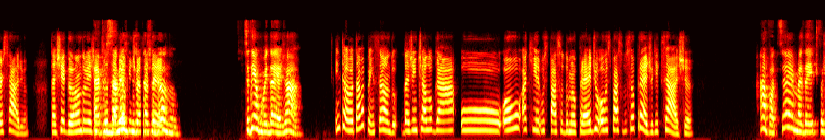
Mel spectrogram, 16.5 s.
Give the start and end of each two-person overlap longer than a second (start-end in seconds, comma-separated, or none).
1.9-3.3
